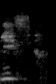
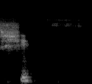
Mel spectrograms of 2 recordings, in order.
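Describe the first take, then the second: First: The word is said without an f sound. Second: The word is said with an f sound. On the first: The speaker calls it wrong. "not without the F" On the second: The speaker calls it right. "shifts with an F"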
